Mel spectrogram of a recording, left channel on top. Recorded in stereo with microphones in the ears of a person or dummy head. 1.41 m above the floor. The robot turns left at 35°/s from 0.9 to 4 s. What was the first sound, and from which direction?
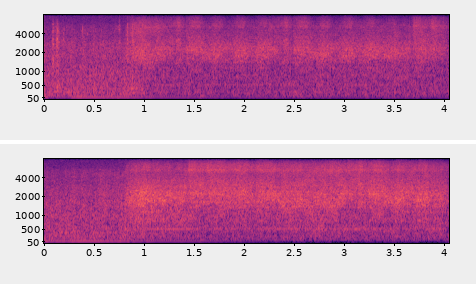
Only background noise.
